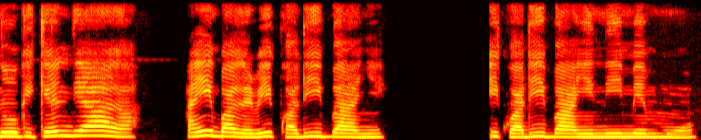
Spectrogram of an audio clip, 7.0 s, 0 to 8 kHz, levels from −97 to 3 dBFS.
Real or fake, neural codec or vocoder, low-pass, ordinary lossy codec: real; none; none; none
